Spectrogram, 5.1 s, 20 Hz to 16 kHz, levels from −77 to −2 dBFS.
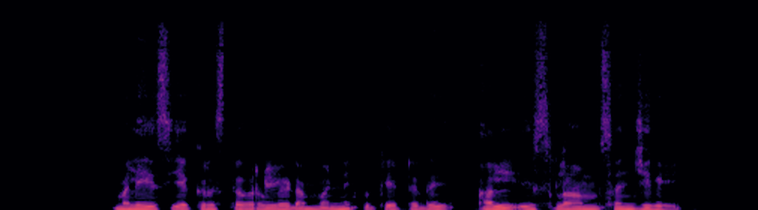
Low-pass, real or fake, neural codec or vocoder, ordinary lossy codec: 14.4 kHz; fake; codec, 44.1 kHz, 7.8 kbps, DAC; MP3, 64 kbps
